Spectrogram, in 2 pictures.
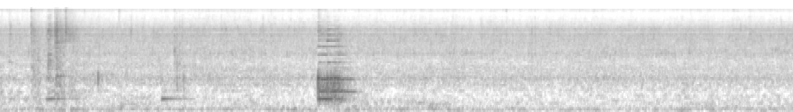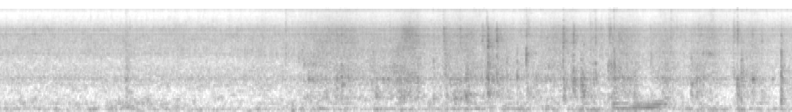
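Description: Raw crab pieces sizzling in hot oil and chili paste in a wok, with a brief ringing clank about three seconds in. From about eleven seconds in, a wooden spatula stirs and scrapes the crabs around the wok.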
